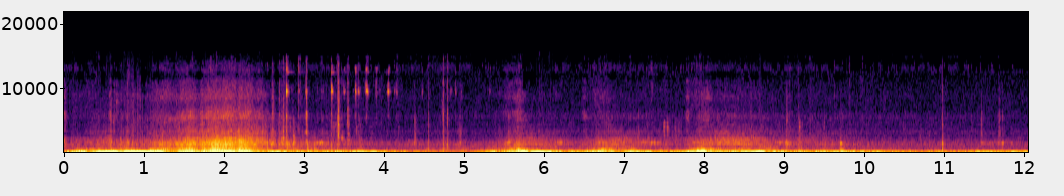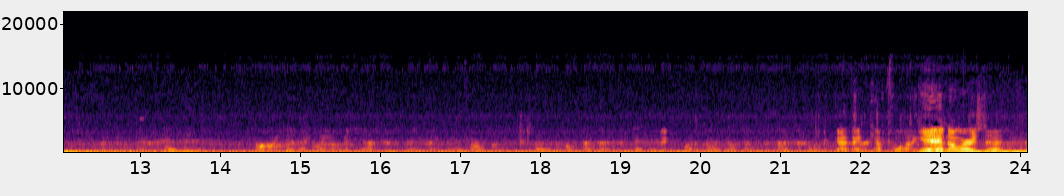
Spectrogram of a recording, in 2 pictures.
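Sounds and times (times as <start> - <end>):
car engine revving: 0.0 - 14.1.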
